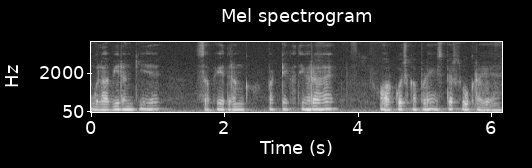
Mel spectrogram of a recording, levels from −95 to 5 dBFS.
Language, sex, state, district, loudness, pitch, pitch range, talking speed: Hindi, male, Uttar Pradesh, Jyotiba Phule Nagar, -18 LUFS, 130 Hz, 115-145 Hz, 185 wpm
